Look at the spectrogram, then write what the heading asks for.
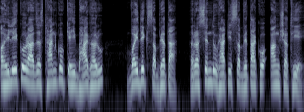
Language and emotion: Nepali, neutral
